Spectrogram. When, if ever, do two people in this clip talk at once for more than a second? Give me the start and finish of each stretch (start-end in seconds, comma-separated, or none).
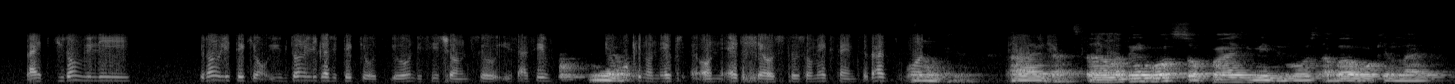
10.1-11.3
